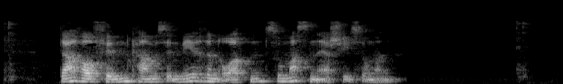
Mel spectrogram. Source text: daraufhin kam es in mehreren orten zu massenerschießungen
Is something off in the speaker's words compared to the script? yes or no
no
